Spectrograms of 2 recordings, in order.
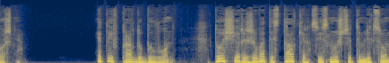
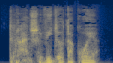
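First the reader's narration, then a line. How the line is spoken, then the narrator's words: Whispered question. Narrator (Russian): спросил Никита почему-то шепотом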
